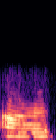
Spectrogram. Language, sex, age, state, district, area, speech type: Sanskrit, female, 18-30, Kerala, Thrissur, urban, conversation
